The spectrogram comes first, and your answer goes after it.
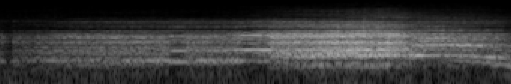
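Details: Howler monkeys in the Central American rainforest: a deep, rough roar that swells steadily in loudness and holds strong before easing off near the end.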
